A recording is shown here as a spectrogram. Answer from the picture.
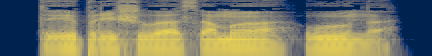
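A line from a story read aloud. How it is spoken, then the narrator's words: Drawled. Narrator (Russian): протянул он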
